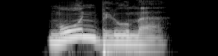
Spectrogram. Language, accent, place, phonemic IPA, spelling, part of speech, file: German, Germany, Berlin, /ˈmoːnbluːmə/, Mohnblume, noun, De-Mohnblume.ogg
- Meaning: common poppy (Papaver rhoeas)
